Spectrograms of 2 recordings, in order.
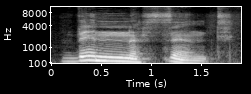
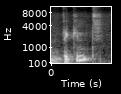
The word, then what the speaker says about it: Vincent: I just want to say Vincent. Write it down if that's what you think. Vis? Who's Vis? Come on. What are you writing? You're doing it again. Vincent. Come on. Vincent. Not Vicant.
